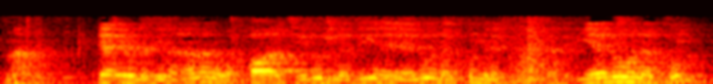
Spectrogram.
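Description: A man's voice: medium pitch, animated, fast. A man teaching Arabic grammar in a classroom lesson, explaining step by step and often asking his students whether they follow. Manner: explanatory, checks understanding with repeated questions. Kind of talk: classroom lesson on verb morphology. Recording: echoey, dull lo-fi classroom recording with faint hiss.

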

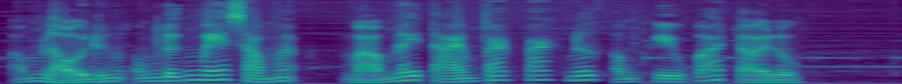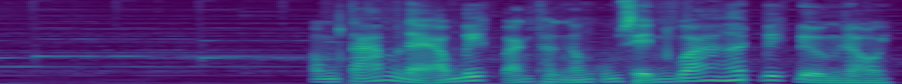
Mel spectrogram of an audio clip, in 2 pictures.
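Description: A man's voice: medium pitch, very animated, moderate pace, mellow, faint music behind. A man with a Mekong Delta Southern Vietnamese accent telling a village story in a casual, rambling way, with many filler sounds. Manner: folksy, rambling, with frequent "à" fillers.

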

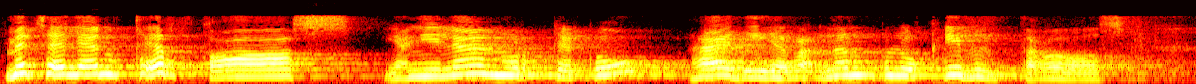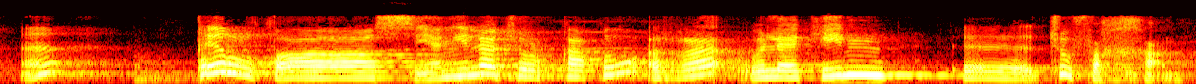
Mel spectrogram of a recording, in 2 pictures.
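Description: A woman teacher explains recitation rules patiently, pausing on fillers and repeating each example slowly. Her voice sits high. The recording is dull and lo-fi, with a long hall reverb around it. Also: lively intonation.

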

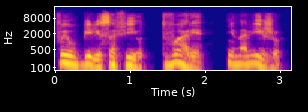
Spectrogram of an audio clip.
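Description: A man's voice: lowish voice, animated, moderate pace, a bit bright. A man voicing a desperate young woman held at gunpoint, who moves from pleading to raging fury in an audiobook. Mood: furious. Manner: pleading, then spitting fury.

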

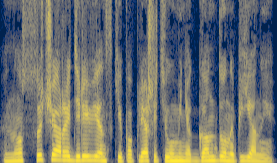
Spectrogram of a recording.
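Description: A woman voicing a coarse, furious man who yells and swears, reading a story aloud. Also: lowish voice, steady tone, brisk, dry recording, clean studio sound, lightly acted. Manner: yelling, swearing, explosive.

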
